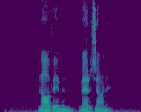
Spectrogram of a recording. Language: Kurdish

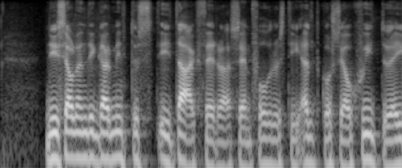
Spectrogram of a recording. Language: Icelandic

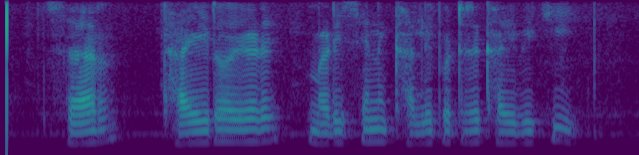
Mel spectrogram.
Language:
Odia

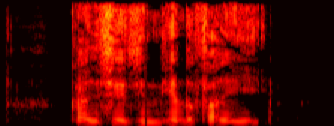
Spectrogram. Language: Chinese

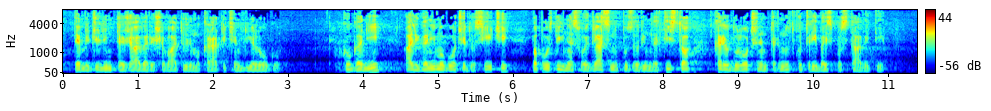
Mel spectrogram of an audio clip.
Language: Slovenian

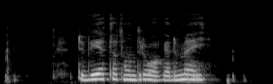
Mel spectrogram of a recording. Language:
Swedish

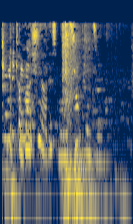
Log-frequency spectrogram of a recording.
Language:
Georgian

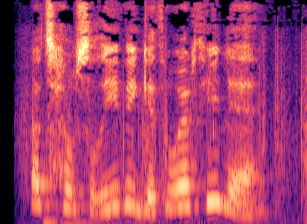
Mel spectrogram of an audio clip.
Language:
Kabyle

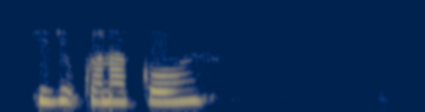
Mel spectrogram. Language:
Santali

